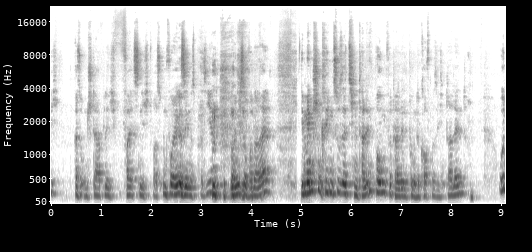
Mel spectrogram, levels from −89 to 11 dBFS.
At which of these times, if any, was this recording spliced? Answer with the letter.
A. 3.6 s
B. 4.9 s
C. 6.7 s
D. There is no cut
B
